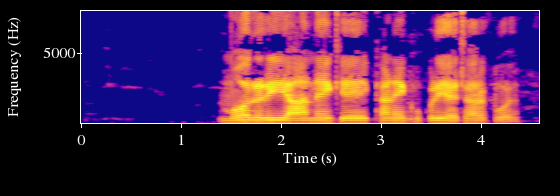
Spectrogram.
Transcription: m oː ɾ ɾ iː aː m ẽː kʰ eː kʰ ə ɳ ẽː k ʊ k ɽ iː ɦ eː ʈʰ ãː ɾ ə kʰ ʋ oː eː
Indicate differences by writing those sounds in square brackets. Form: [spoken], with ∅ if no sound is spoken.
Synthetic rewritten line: m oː ɾ ɾ iː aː [n] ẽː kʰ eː kʰ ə ɳ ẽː k ʊ k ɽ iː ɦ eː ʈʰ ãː ɾ ə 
